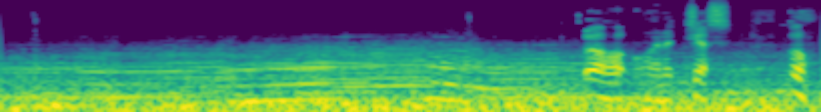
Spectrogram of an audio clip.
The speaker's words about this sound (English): But did I mention the sound? I love the sound of the engine. It just makes a beautiful roaring noise.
